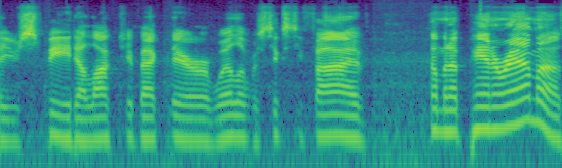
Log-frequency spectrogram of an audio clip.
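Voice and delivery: ordinary talk, nothing marked

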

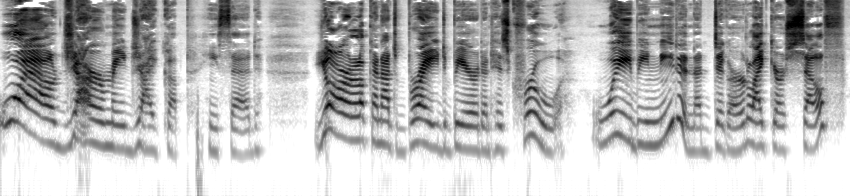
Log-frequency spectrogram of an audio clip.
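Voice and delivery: loud, gruff-voiced pirate captain. Braidbeard voiced in story.

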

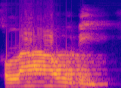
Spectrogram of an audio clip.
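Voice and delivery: teacher models the word; slow model word. Shown as a demonstration. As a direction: say "cloudy" slowly, clearly, and repeat it. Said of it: "I say cloudy".

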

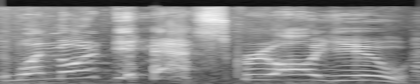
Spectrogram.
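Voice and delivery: high, drawn-out victory yell; elated, defiant gamer cry; triumphant outburst. Real, not acted. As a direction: crow it at the losers. Wins against the shotgun users.

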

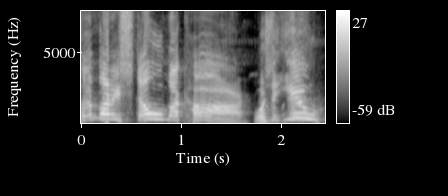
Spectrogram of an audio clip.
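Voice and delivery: high, loud indignant cry; mock outrage. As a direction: play it up as a wronged farmer. Finds his car stolen.

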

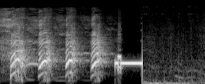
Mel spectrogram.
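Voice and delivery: high, loud cackling burst; loud laugh. Real, not acted. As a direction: burst out laughing at your own joke. Laughs at own innuendo joke.

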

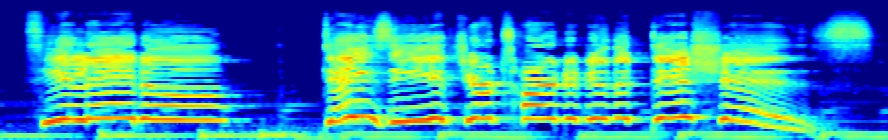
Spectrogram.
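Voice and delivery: loud, high call across the house; exasperated yell. Acted. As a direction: raise your voice at someone shirking chores. Mom calls out, exasperated at Daisy.

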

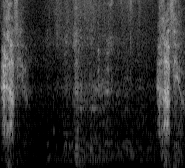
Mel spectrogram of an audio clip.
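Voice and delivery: hushed lover's whisper; very soft, voiceless murmur of love. Acted. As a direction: breathe it softly to a sweetheart close by. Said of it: "Lovers whisper".

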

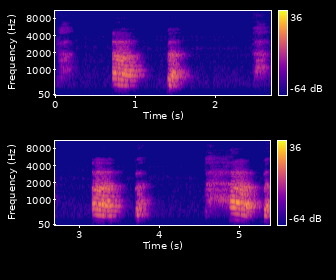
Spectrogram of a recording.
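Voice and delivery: pub built sound by sound, p then uh then b, then blended. Shown as a demonstration. Teacher to class, blending sounds of pub. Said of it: "So I'm going to try to pronounce it".

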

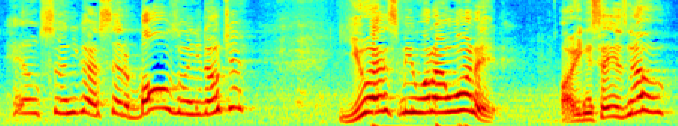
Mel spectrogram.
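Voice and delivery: high, loud, fast Texas boss, impressed. Retold or imitated. Owner admires the kid's nerve, high loud country voice. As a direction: bluster like an old Texas boss tickled by a bold kid. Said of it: "He goes".

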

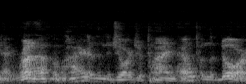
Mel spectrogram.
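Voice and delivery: ordinary delivery

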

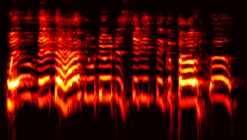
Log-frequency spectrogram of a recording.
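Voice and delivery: put-on very high, piping old king voice; fussy old king. A narrator's reading. Pellinore questioning the knights, high and piping. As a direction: pipe it like a dotty old monarch.

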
